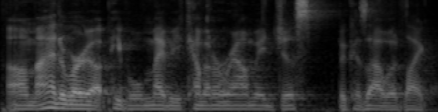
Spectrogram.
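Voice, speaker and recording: A man's voice: low-pitched, steady tone, rapid-fire. A young man talking casually in an interview, hesitant, with many fillers.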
